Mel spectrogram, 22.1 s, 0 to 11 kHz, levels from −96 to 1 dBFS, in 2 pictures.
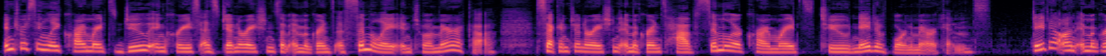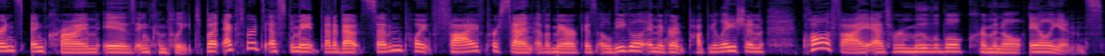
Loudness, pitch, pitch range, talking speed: -27 LUFS, 175 Hz, 160-205 Hz, 125 wpm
